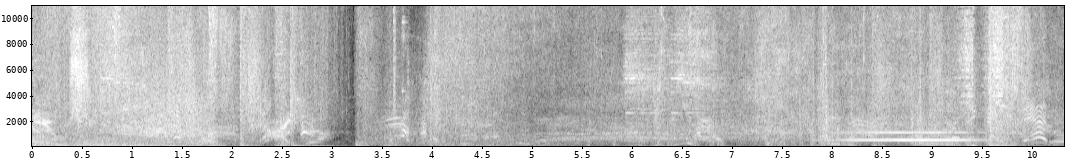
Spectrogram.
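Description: Creatures groan and shriek in combat.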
